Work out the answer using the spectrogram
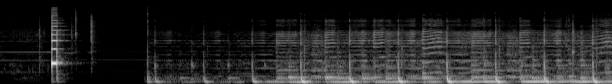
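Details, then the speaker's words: Panasonic RQ-V520 personal radio cassette player, 35–40 years old, cleaned head, reverse side playing: music with clear highs and solid bass, no dropouts or muffling; head reading the tape properly. "you see can you hear the triple and the bass and everything on the other side"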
